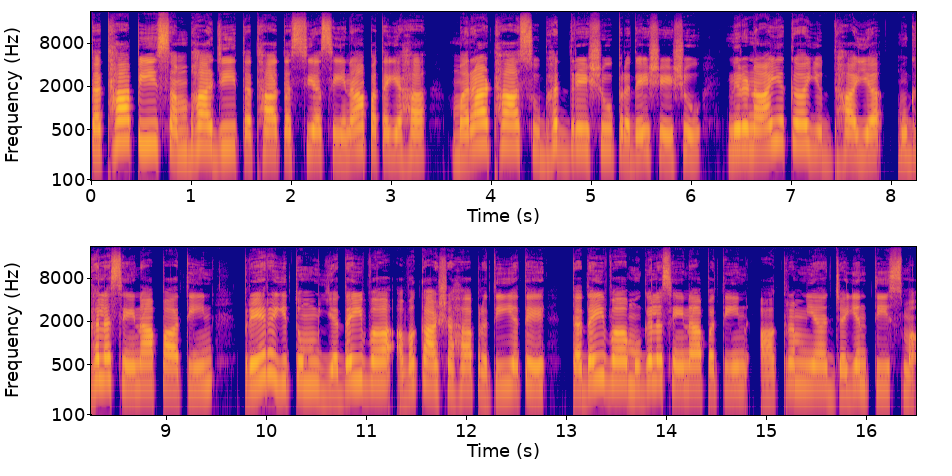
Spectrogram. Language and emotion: Sanskrit, neutral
